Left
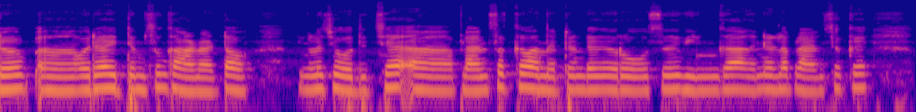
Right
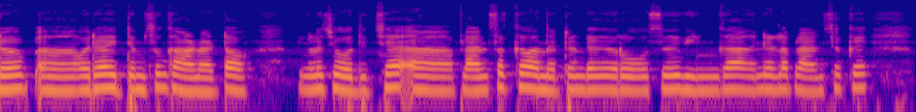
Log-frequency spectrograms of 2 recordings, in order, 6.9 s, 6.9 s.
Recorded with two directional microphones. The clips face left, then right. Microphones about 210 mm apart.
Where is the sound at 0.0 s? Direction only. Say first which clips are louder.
Right 3 dB; 40° right (ahead or behind).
